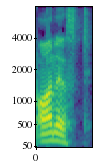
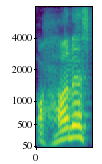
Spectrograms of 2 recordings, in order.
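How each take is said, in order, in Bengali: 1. শব্দটি স্বরধ্বনি দিয়ে শুরু হয়। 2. শব্দটি h ধ্বনি দিয়ে শুরু হয়। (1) "আমরা বলি অনেস্ট" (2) "হনেস্ট বলি না"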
